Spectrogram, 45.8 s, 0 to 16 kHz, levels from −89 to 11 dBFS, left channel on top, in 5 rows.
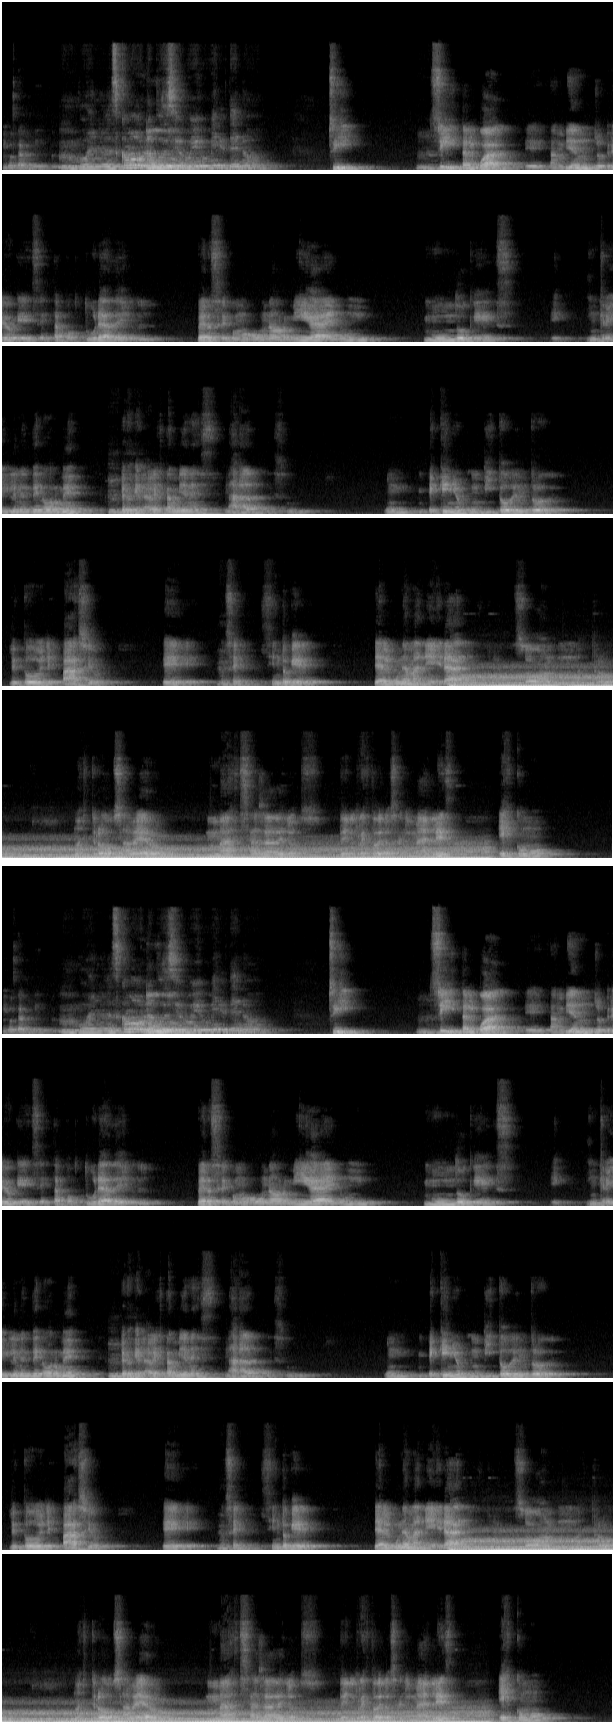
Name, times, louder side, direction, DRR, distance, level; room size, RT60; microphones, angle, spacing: voice 1, 0.0-0.7 2.2-2.7 4.9-5.3 6.5-11.4 12.1-14.7 15.5-16.7 17.4-17.5 17.9-19.5 20.1-21.4 21.7-22.9 24.1-26.7 27.6-29.0 29.9-30.4 30.8-31.1 31.5-32.2 33.1-36.8 37.7-39.3 39.7-41.4 41.7-43.4 44.1-44.8, right 1 dB, 5° right, -1 dB, 0.4 m, -26 dB
voice 2, 0.7-3.9 6.2-6.6 19.9-20.5 30.7-31.3, equal, 40° left, -2 dB, 0.8 m, -28 dB
sound 1, 34.2-44.0, equal, 50° right, 0.7 m, -15 dB
3.2 x 2.4 x 2.2 m, 0.97 s
head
